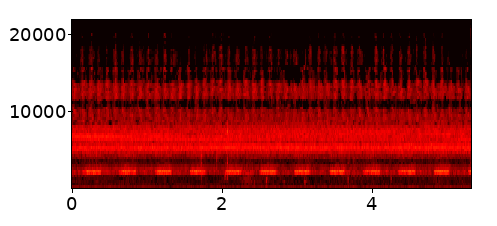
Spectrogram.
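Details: Snowy tree crickets sing steady, mellow chirps, about two each second, over a low rumble of traffic, heard on a summer night walk through a neighbourhood on 7/25/26, with coneheads nearby.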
